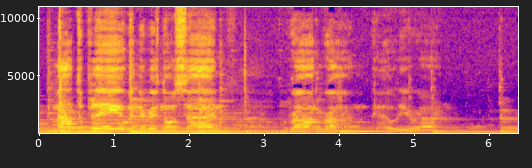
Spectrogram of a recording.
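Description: Acoustic guitar strummed steadily while a voice sings two long, wavering phrases without clear words.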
